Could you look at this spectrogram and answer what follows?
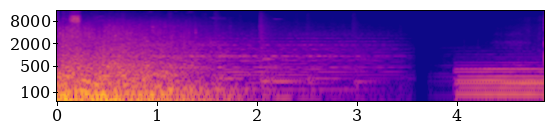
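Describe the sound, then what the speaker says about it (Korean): A North Korean artillery shell explodes on Yeonpyeong Island: one loud, close boom that rolls off slowly and fades into silence, followed by a low steady tone. "대피소 안에서도 폭발 소리는 계속 들렸고"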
